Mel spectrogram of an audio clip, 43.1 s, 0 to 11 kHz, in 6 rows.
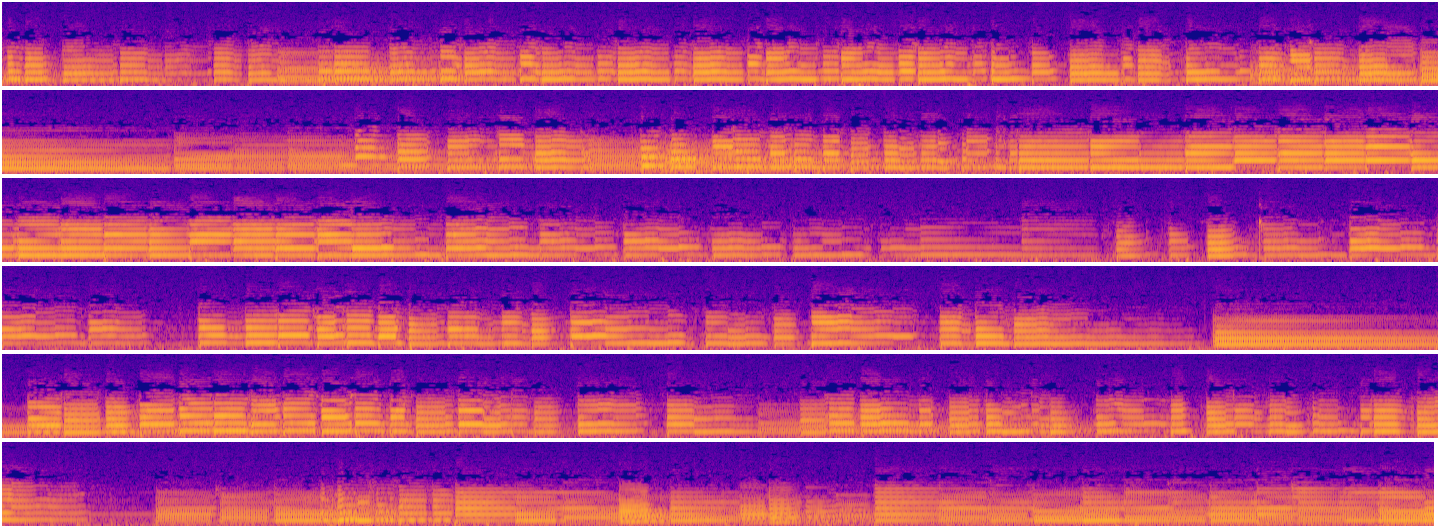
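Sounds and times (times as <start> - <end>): plucked string instrument melody: 0.0 - 43.0.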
